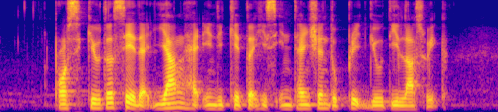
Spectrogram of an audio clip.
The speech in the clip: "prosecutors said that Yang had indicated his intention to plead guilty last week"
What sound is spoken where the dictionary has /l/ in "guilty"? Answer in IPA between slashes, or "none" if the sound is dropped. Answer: none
